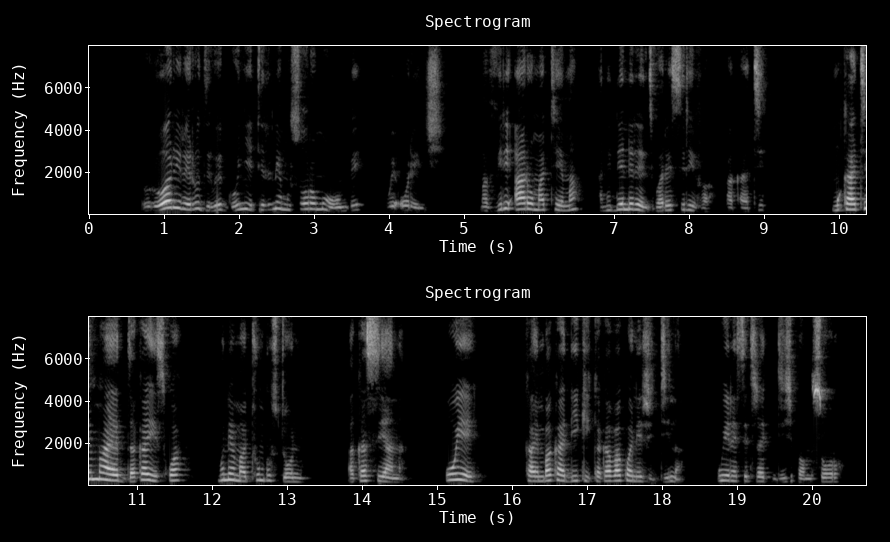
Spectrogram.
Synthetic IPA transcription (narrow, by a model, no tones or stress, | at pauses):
ro̞ɾire̞rud͡zirwe̞ɡʱo̞ɲe̞tirine̞muso̞ɾo̞muɦo̞mbe̞ | we̞ʔo̞ɾend͡ʒ | maviɾiʔaɾo̞matʰe̞maː | neɗe̞nde̞ɾe̞d͡zwaɾe̞siɾivʱapakaːti | mukatimajad͡zakaiswa | mune̞matʰumbusto̞ni | a̰kasijana | uje̞ | kaimbakaɗikikakaʋakwane̞ʐidʱiːna | uje̞ne̞setrak̚dʱiʃi̥pamuso̞ːɾo̞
